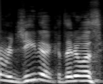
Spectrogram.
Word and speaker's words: Regina: Regina. If you could spell it in a sentence, please. R-E-G-I-N-A.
